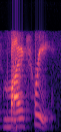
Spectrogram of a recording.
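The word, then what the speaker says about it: maitri: And so the love is my tree, M as in Michael, A-I, T as in Tom, R-I, and it's pronounced my tree. So you think of a tree. Think of your tree, my tree. Okay, the second one is Karuna, K-A-R-U-N as in Nicholas, A, Karuna.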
